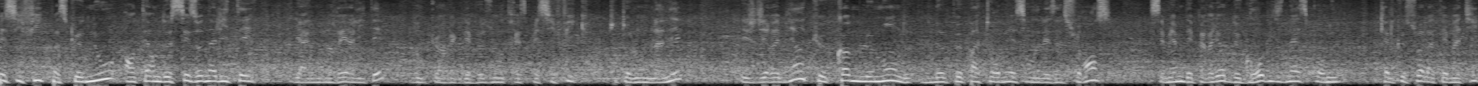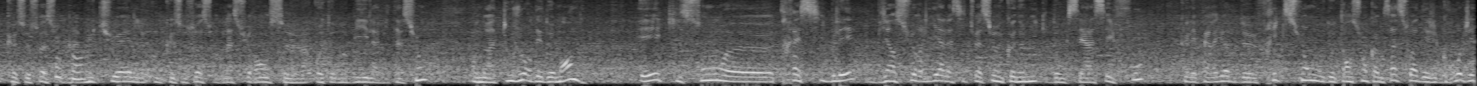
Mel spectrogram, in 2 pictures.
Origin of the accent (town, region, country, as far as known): Sarcelles, Île-de-France, France; born or raised there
